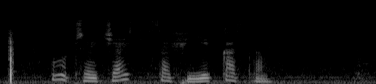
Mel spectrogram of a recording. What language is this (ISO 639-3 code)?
rus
